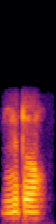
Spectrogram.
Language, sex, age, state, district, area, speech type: Malayalam, male, 18-30, Kerala, Palakkad, rural, conversation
